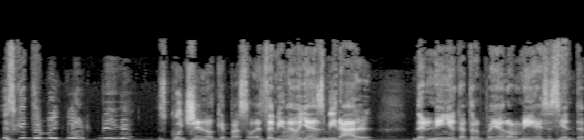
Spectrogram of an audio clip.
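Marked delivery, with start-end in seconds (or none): 0.0-1.3 much higher mock sobbing child voice; imitating the crying boy. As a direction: whimper it like a small boy. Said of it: "A ver, ¿cómo?". (imitando al niño llorando)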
